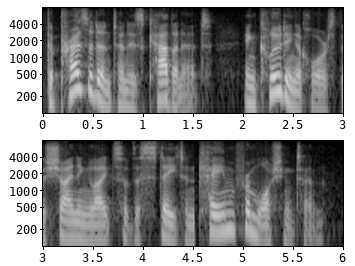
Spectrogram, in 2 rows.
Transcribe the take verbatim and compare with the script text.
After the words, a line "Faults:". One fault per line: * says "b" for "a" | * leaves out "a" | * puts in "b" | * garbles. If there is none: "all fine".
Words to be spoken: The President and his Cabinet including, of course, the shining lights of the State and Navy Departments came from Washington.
The President and his Cabinet including, course, the shining lights of the State and Came from Washington.
Faults:
* leaves out "of"
* leaves out "Navy Departments"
